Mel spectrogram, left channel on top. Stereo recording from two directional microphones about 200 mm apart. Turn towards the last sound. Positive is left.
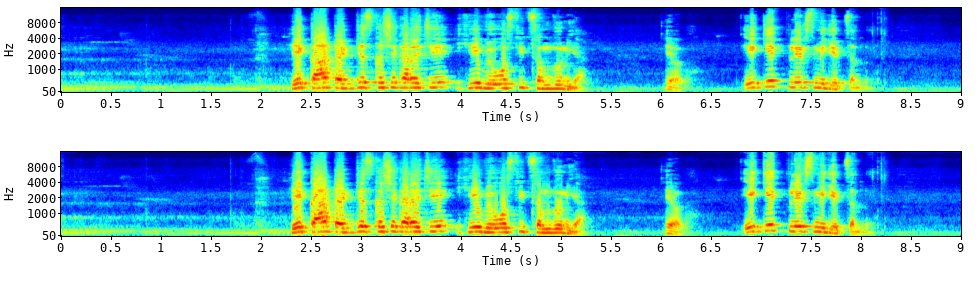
turn(degrees=-50)  # may be behind; listen again after turning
